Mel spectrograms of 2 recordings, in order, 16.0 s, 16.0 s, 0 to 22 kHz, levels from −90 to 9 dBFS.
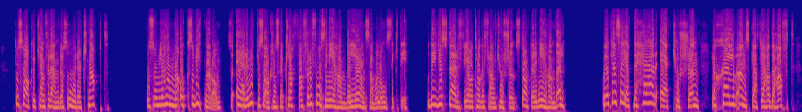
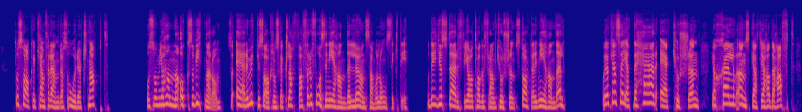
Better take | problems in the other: second | distortion; heavy; 19% of the sound clipped

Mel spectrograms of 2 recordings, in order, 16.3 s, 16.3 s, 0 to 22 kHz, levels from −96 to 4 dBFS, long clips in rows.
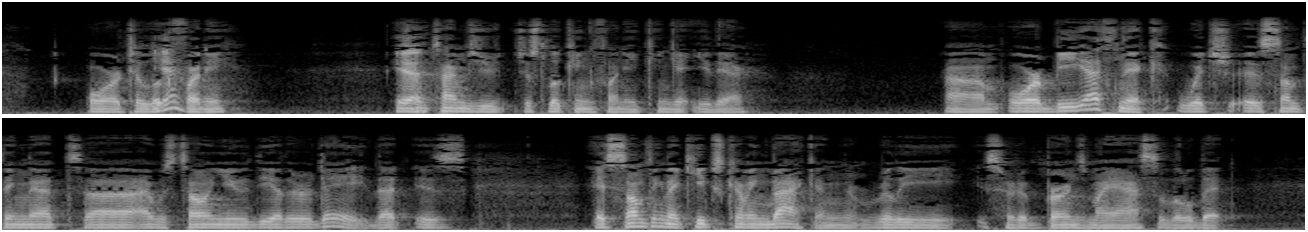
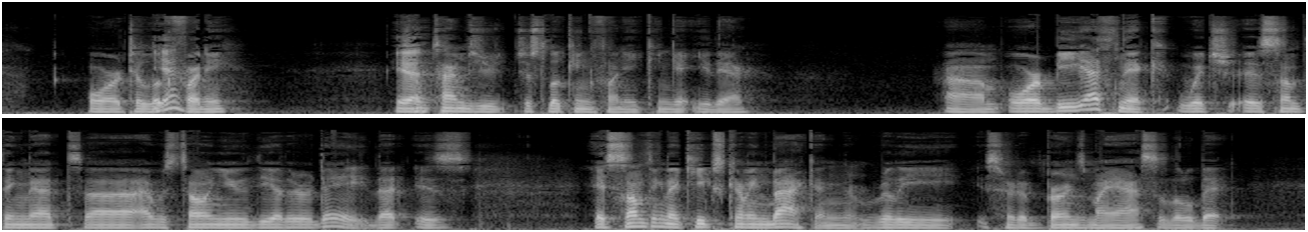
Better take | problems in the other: second | garbled, watery; badly; nothing above 11 kHz; slightly in the second

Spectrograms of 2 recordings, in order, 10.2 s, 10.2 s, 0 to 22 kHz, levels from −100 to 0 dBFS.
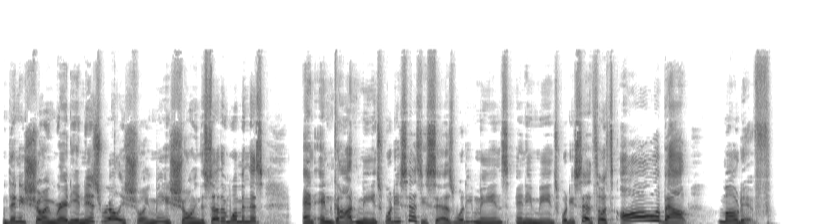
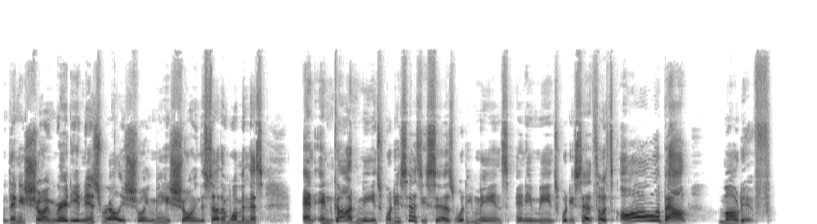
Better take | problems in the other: first | thin; very; fading below 350 Hz

